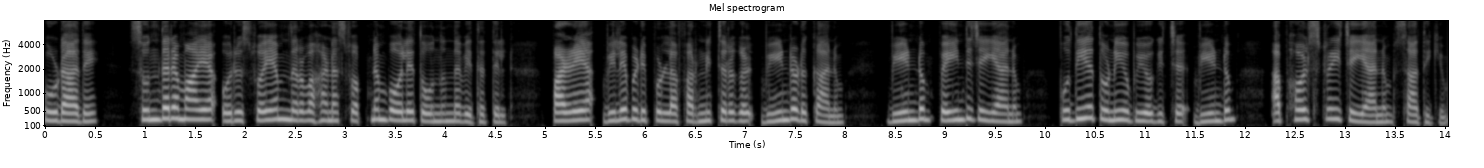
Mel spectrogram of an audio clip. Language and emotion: Malayalam, neutral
